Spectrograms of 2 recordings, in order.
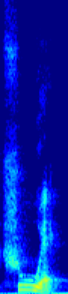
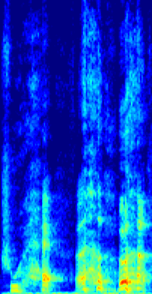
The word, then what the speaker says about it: Schuhe: Yeah, please try to remember the pronunciation is Schuhe. Yeah, you do not have to aspirate the H, like Schuhe.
